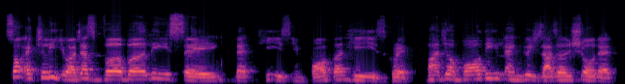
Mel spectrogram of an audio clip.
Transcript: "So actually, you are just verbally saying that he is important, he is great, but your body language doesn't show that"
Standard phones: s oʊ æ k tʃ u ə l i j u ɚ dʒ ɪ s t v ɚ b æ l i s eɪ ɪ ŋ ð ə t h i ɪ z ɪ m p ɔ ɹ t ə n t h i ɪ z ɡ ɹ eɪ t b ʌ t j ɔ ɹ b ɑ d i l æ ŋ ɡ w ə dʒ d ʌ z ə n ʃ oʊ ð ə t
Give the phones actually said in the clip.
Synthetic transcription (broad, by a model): s oʊ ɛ k tʃ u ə l i j u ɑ dʒ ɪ s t v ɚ b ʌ l i s eɪ ɪ ŋ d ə t h i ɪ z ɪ m p ɔ t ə n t h i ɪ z ɡ ɹ eɪ t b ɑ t j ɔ b ɑ d i l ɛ ŋ ɡ w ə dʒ d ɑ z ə n ʃ oʊ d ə t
